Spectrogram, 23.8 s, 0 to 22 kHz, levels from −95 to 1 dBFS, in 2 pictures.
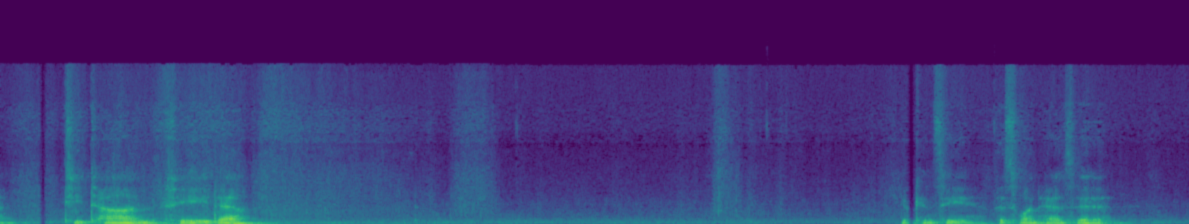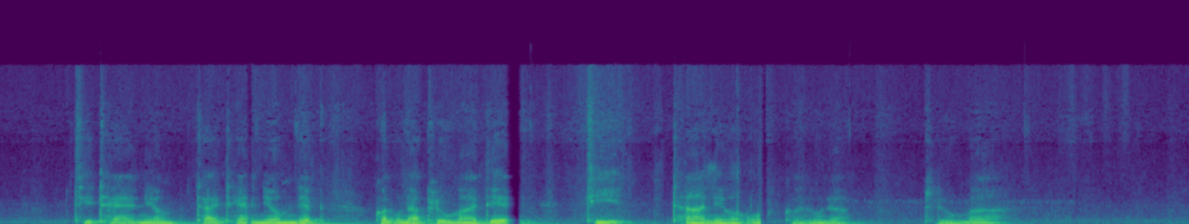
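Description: Three bursts of packet loss break up the audio at 0.39–0.47 s, 9.08–9.15 s and 16.95–17.18 s. In each, the receiver stretches the last sound and fades it, then jumps ahead past the missing part. The first two each lose about 40 ms. The third loses 120 ms and decays into a stretch of near silence, which marks it as the most severe. Short concealed packet loss at 14.35–14.42 s, 18.71–18.78 s and 19.51–19.58 s is different: each gap is also about 40 ms, but the patch blends back into the real audio, leaving only a brief smear or wobble rather than an audible jump.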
